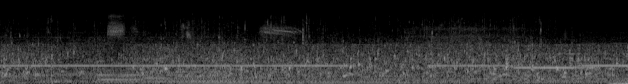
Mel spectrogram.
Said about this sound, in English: Hear the sounds. Hear the sound of the waterfall as it pours down into the river.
